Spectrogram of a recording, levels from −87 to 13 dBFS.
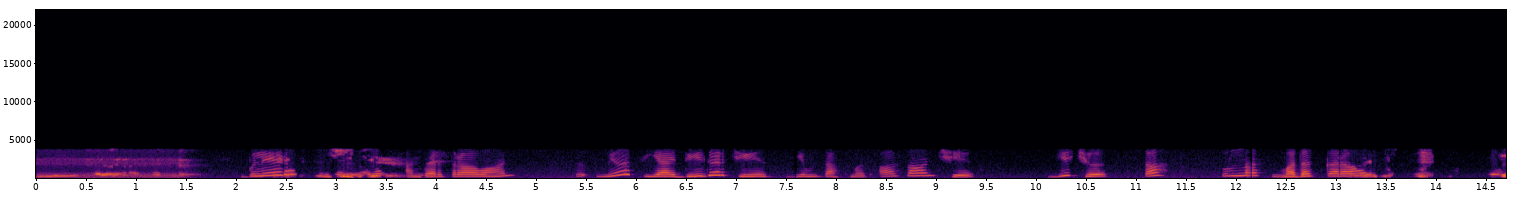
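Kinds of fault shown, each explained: Speech suppressed in double talk: while both sides talk, the voice dips in short pieces by up to about 35 dB, likely from the echo canceller turning everything down.
Other side's voice leaking through: a second voice runs under the talker, at times about as loud, likely loudspeaker echo the canceller failed to remove.
Packet loss with pitch repetition: gaps of 40 and 60 ms are filled by repeating the last pitch period, heard as a brief held, buzzy tone.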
